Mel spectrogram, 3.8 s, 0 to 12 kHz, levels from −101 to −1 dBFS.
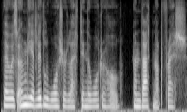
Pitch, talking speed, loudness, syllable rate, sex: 195 Hz, 240 wpm, -17 LUFS, 6.0 syllables/s, female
